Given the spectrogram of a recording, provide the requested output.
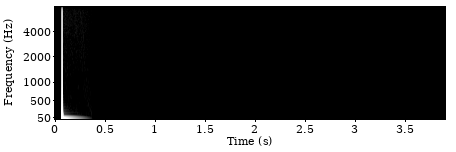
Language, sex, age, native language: Icelandic, female, 40-49, Icelandic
